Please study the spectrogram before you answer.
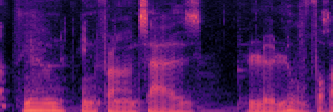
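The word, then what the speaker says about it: Louvre: The name of this museum located in Paris known in France as Lulu.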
